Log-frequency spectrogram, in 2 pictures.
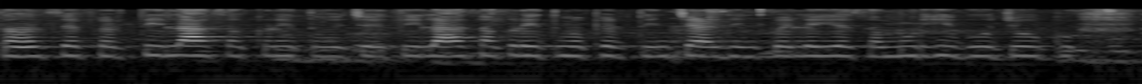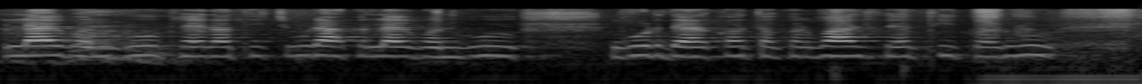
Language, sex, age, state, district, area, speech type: Maithili, female, 30-45, Bihar, Darbhanga, urban, spontaneous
